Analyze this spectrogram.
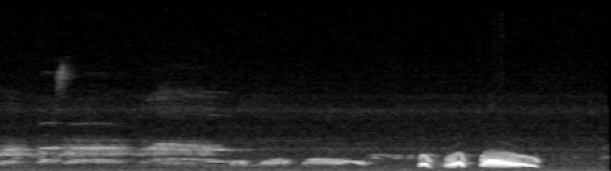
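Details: Spotted dove used as a decoy for luring wild doves. Faint distant coos and higher drawn notes come first, then a loud close phrase of two short notes and a long falling coo.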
